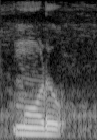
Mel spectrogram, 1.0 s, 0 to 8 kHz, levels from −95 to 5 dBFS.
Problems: none marked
